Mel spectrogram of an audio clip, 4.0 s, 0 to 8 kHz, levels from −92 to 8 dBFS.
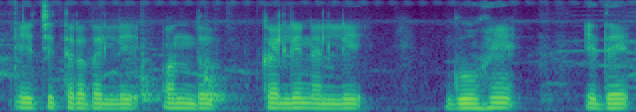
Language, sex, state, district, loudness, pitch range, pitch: Kannada, male, Karnataka, Bidar, -18 LUFS, 120-125 Hz, 120 Hz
